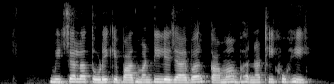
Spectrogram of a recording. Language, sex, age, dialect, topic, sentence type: Chhattisgarhi, female, 25-30, Central, agriculture, question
